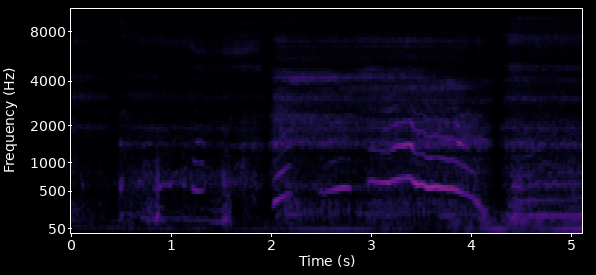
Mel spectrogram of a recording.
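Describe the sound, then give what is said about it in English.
A voice imitating heavy, audible breathing like someone standing close in an elevator, a few drawn-out, wheezy breaths with whistling, whiny tones that rise and sag, quiet and with no talk over them. “I hate an audible breathe. I cannot tell you how weird and disturbing it is when you're standing in an elevator with someone and you just hear...”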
